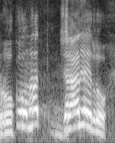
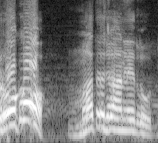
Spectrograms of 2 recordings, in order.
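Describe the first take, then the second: First: "रोको मत" run together, pause, then "जाने दो"; group "रोको मत" as one phrase, break, then say "जाने दो"; pause after मत. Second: Slow, punched "रोको", pause, then "मत जाने दो"; pause after रोको. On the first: Showing listeners two readings of one line, pause after "मत". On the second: Showing how the same line changes meaning, pause after "रोको". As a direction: hit "रोको" hard, break, then run "मत जाने दो" together. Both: Shown as a demonstration. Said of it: "दोनों में अंतर है".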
